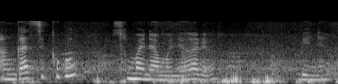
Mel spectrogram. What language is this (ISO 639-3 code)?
brx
